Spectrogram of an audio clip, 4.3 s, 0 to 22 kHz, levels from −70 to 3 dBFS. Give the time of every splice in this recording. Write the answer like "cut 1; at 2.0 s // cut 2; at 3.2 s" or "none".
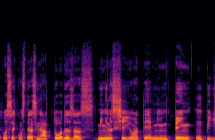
cut 1; at 1.0 s // cut 2; at 1.8 s // cut 3; at 3.4 s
